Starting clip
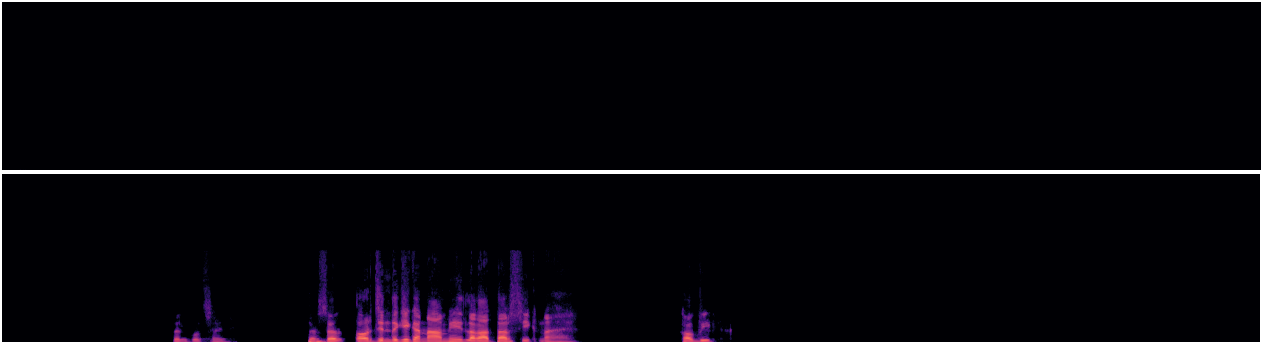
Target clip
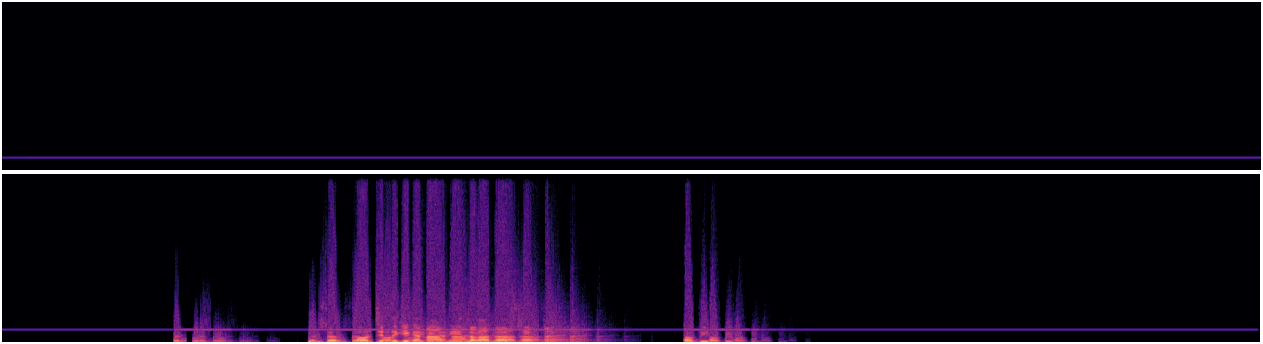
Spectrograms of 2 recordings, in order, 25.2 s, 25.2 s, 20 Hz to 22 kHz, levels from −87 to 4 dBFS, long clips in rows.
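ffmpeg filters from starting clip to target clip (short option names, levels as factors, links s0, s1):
-filter_complex "[0:a]lowshelf=f=67:g=-11.5,asetrate=24046,aresample=44100,atempo=1.83401,equalizer=f=4500:t=o:w=0.21:g=10.5,asplit=2[s0][s1];[s1]adelay=249,lowpass=f=1600:p=1,volume=0.501,asplit=2[s2][s3];[s3]adelay=249,lowpass=f=1600:p=1,volume=0.35,asplit=2[s4][s5];[s5]adelay=249,lowpass=f=1600:p=1,volume=0.35,asplit=2[s6][s7];[s7]adelay=249,lowpass=f=1600:p=1,volume=0.35[s8];[s2][s4][s6][s8]amix=inputs=4:normalize=0[s9];[s0][s9]amix=inputs=2:normalize=0,acrusher=bits=6:mix=0:aa=0.5,aeval=exprs='val(0)+0.00178*sin(2*PI*1700*n/s)':c=same,agate=range=0.2:threshold=0.00355:ratio=16:detection=peak,asplit=2[s10][s11];[s11]aecho=0:1:270|540:0.141|0.0353[s12];[s10][s12]amix=inputs=2:normalize=0,volume=2.11"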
